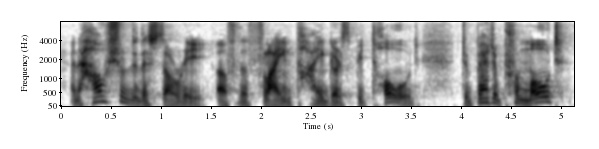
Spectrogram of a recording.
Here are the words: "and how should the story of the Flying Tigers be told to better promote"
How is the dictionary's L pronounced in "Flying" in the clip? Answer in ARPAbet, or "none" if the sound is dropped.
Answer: L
